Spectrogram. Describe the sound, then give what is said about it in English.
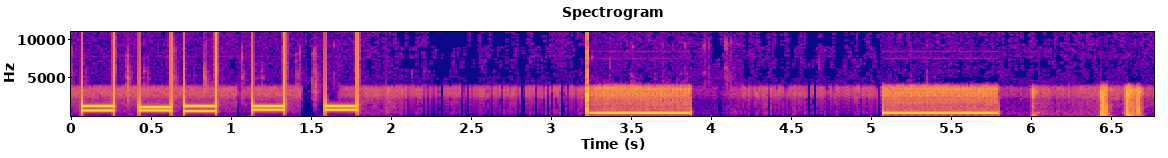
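A telephone number is dialed for an on-air radio call, with five quick, evenly spaced touch-tone beeps, followed by two long ringback tones separated by a pause, then a few faint clicks as the line connects. “Nothing that you want to tell us before we get her on the phone.”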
